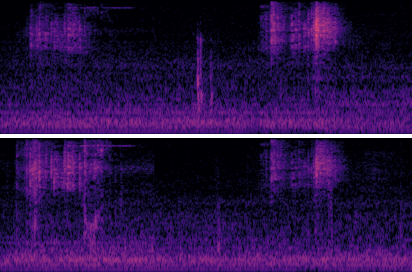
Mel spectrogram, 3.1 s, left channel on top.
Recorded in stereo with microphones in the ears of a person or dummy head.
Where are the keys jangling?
60° right (ahead or behind), 1.8 m; by 2.6 s 30° left (ahead or behind), 1.8 m.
